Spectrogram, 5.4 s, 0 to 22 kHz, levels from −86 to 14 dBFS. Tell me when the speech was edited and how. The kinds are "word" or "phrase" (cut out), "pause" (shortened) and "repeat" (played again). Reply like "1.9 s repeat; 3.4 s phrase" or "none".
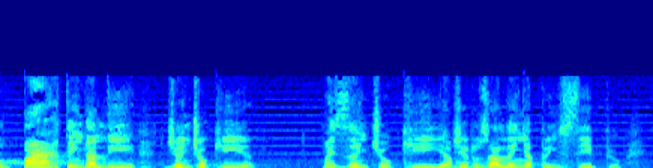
2.5 s pause; 3.8 s word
